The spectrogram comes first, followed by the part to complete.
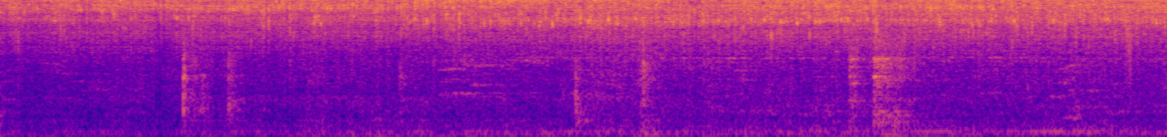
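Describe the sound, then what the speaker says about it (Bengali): Butter sizzling in a frying pan while preparing masala sweet corn, a steady close crackling hiss with a few sharp pops and clicks scattered throughout. "এখন একটা ফ্রাইং প্যানে বাটার দিয়ে দিলাম"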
